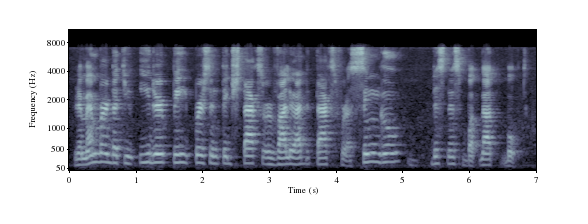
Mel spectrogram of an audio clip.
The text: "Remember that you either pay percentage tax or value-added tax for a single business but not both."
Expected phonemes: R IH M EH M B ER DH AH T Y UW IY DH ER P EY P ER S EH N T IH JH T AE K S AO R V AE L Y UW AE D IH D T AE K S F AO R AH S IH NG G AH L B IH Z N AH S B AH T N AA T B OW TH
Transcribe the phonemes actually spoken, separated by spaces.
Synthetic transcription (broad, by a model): R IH M EH M B ER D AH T Y UW IY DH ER P EY P ER S EH N T IH JH T AE K S AO R V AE L Y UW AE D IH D T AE K S F AO R AH S IH NG G AH L B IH S N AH S B AH T N AA T B OW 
